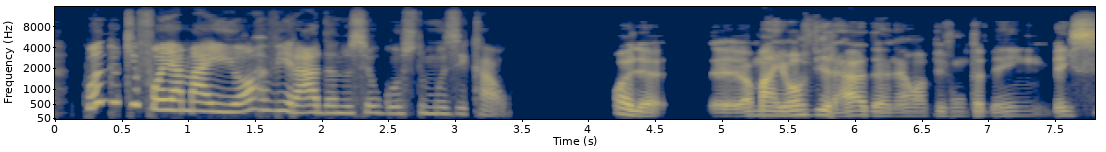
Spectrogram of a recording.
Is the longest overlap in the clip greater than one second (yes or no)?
no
